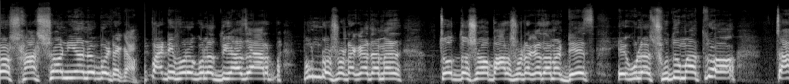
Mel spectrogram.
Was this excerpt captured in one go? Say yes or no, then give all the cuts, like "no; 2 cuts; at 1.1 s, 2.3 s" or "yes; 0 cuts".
no; 1 cut; at 1.5 s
